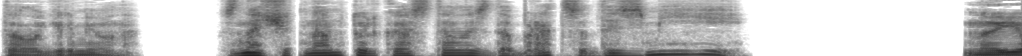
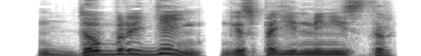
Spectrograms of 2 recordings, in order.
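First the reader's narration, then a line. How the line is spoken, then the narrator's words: Shouting. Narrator (Russian): крикнул Перси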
